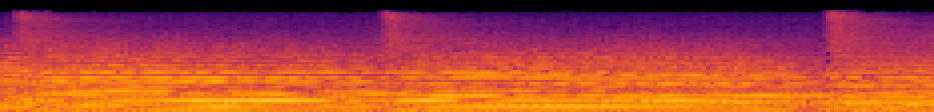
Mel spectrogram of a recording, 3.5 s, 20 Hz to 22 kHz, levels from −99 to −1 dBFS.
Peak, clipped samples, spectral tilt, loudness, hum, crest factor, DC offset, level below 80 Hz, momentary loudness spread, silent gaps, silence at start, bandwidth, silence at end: -6 dBFS; under 0.1%; -6 dB/octave; -19 LUFS; none; 14 dB; under 0.1%; -38 dBFS; 5 LU; none; 0 s; 15 kHz; 0 s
